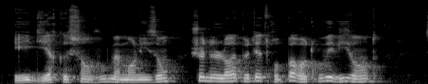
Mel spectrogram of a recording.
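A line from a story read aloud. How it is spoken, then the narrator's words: Exclaiming. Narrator (French): s'écria Lucien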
